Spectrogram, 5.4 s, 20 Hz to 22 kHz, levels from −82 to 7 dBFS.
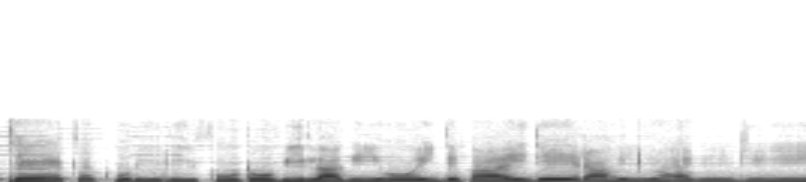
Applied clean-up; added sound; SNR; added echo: neural separator model SepFormer DNS4.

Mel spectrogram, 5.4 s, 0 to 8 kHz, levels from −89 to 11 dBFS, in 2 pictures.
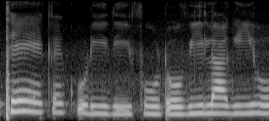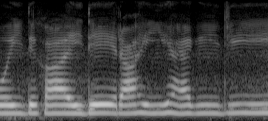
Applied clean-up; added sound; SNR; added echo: none; none; none; none.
